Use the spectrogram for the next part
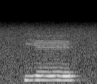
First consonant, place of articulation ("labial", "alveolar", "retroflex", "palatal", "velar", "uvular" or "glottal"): palatal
